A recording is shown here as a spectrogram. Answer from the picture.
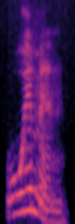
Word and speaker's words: women: Uh, also the I, which is interesting, can be spelled not just with an I, but it can be spelled with an O, like in women. Why would an O sound like an I? But it does.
